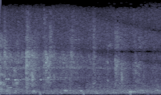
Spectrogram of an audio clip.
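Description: Heartbeat at a clinic: soft, low thumps repeating at a steady, fairly quick pace beneath a constant hiss, faint and with no voices.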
